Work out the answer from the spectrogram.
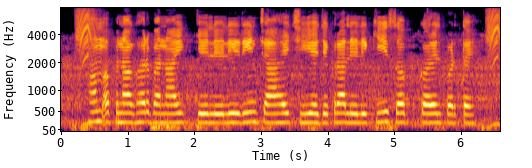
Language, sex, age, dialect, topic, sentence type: Maithili, female, 18-24, Angika, banking, question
